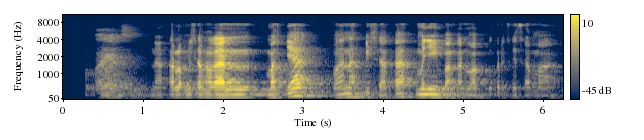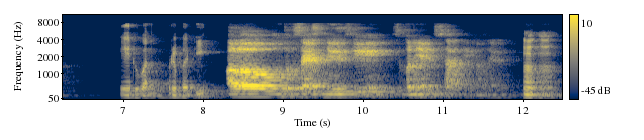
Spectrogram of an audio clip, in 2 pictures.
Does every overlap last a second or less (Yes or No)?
Yes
